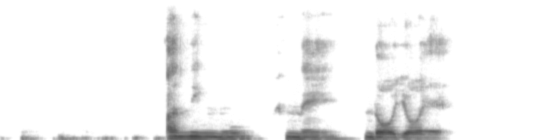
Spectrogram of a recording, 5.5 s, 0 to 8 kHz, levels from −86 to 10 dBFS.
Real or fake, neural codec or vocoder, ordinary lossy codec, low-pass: real; none; Opus, 32 kbps; 7.2 kHz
